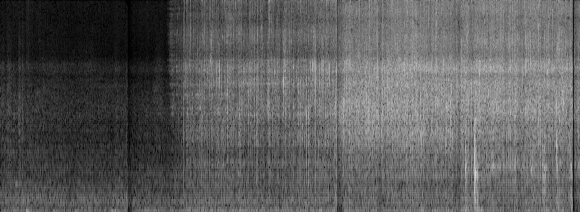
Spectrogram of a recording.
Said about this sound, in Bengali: চিকেনের এটা ভাজার জন্য আমি কড়াইয়ে ঘি দিয়ে দিলাম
